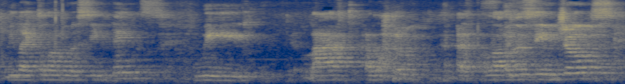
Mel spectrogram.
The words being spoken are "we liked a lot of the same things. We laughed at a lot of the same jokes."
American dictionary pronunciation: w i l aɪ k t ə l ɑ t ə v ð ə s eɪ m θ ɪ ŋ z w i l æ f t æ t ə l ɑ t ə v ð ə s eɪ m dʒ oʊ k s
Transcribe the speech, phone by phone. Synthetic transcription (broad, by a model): w i l aɪ k t ə l ɑ t ə v ð ə s eɪ m θ ɪ ŋ z w i l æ f t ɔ t ə l ɑ t ə v ð ə s eɪ m dʒ oʊ k s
